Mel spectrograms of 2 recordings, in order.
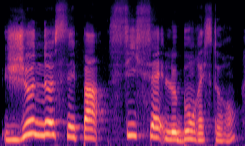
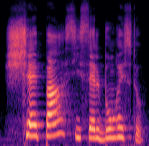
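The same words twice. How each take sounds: First: Slow, careful "Je ne sais pas", every word separate; formal full negation. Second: "Je sais pas" run together as "shay pa"; natural casual negation. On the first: Teacher gives learners the textbook version, formal full negation. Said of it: "using the ne often sounds overly formal or stiff". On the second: Teacher models everyday French for learners, natural casual negation. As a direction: slur "Je sais" into one "shay" syllable. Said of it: "Let's practice these natural negations". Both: Shown as a demonstration.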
